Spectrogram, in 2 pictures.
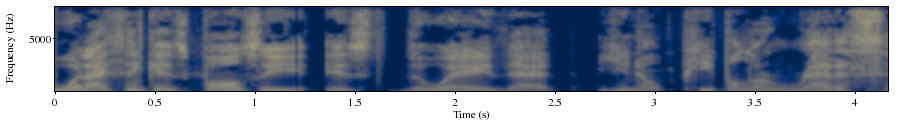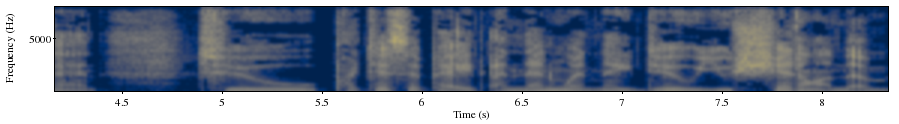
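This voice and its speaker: At a fairly slow pace, a man talks in a very deep, low pitch. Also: ordinary pitch variation, quiet background. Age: 50s. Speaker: comedian. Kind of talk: casual chat. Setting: studio.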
